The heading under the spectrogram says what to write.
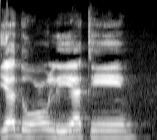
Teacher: عین کے اوپر تشدید ادا نہ ہوئی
